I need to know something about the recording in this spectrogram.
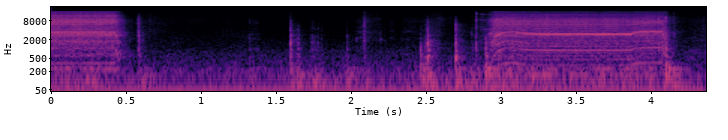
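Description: DeWalt cordless driver backing out screws in short runs: a whine that stops just after the start, a few light clicks, then a second run about three seconds in that spins up to a steady whine.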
